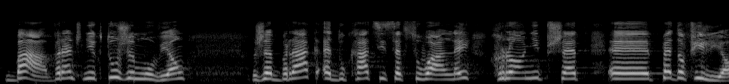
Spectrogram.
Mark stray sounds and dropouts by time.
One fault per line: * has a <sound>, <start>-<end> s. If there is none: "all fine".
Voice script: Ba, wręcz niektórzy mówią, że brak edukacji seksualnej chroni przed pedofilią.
all fine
